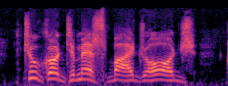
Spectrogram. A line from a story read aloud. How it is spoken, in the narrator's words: cried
